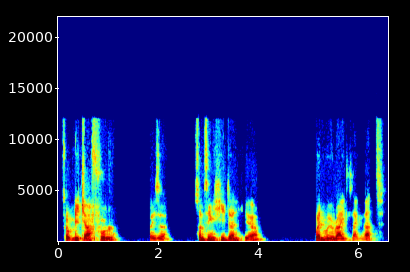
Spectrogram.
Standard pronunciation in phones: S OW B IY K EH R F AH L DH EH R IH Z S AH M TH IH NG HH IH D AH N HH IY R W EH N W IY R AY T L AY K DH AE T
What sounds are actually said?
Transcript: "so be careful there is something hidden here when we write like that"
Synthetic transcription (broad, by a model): S OW B IY K EH R F AH L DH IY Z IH S AH M TH IH NG HH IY D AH N HH IY R W EH N W IY R AY T L AY K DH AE T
